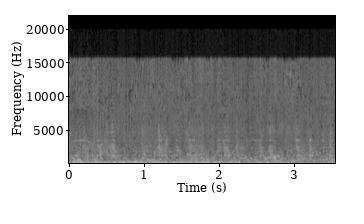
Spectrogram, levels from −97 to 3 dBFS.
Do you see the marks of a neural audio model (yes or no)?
yes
